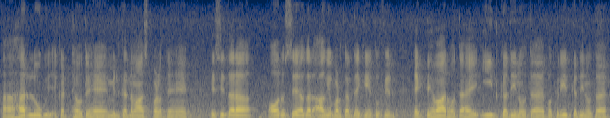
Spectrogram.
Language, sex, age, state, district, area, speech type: Urdu, male, 18-30, Delhi, South Delhi, urban, spontaneous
